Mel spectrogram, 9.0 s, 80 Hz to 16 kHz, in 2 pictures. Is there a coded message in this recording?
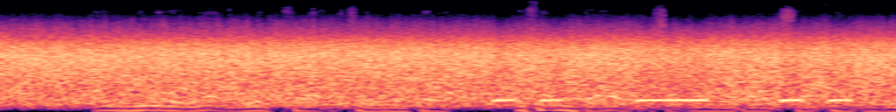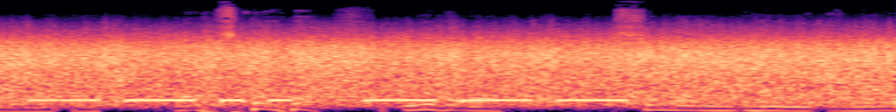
Yes: Morse code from 2.4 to 7.7 s, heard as a keyed tone, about 10 wpm, 470 Hz, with heavy radio static and speech in English. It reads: ITIZO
